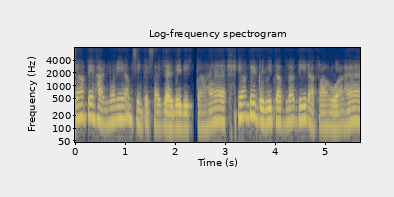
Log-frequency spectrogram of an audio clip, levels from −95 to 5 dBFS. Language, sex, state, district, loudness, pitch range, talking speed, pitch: Hindi, male, Himachal Pradesh, Shimla, -17 LUFS, 120-160 Hz, 160 wpm, 145 Hz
